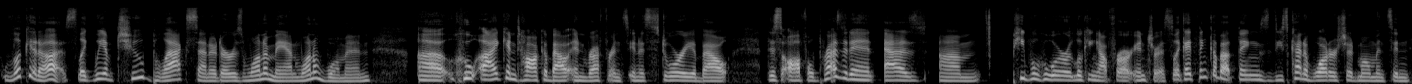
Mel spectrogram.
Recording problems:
none

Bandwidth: 14.5 kHz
